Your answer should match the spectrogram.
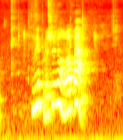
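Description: A metal spoon tapping and scraping in a plastic food bowl, a few light clicks. About halfway through, a short sing-song vocalization rises and falls for about a second and is the loudest sound.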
